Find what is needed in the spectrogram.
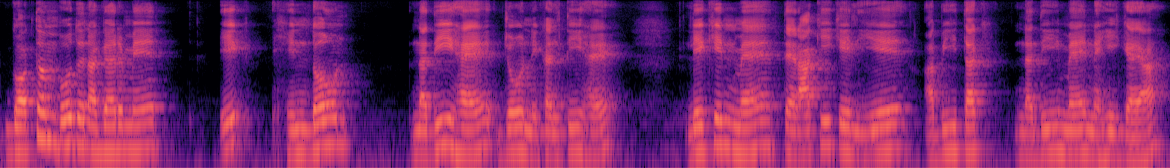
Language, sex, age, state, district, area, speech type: Urdu, male, 30-45, Uttar Pradesh, Gautam Buddha Nagar, rural, spontaneous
